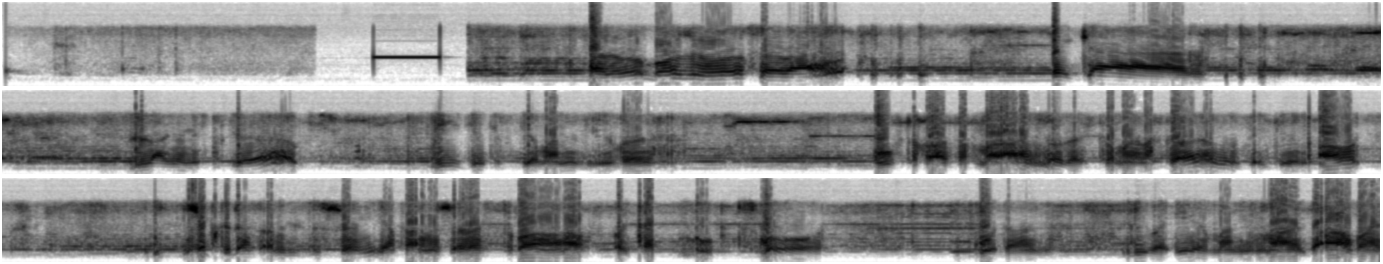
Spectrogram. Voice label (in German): Anrufbeantworter; sheepworld happy digits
